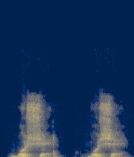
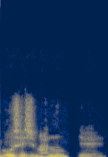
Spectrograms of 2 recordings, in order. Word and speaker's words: 모셰: 샤마임, 하늘, 모셰. 이제 우리가 한국말로는 이제 순하게 발음하기 때문에 모세지만 히브리어는 모셰가 되겠습니다.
